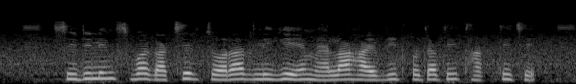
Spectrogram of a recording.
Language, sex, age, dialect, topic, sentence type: Bengali, male, 60-100, Western, agriculture, statement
